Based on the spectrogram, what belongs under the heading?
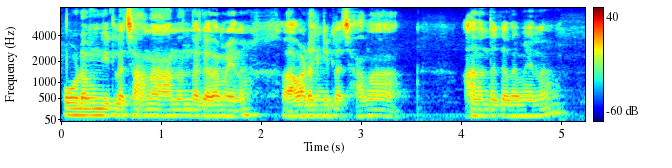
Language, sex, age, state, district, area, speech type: Telugu, male, 30-45, Telangana, Vikarabad, urban, spontaneous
